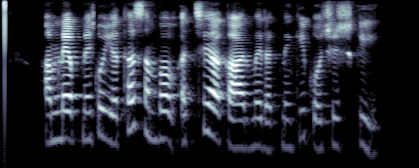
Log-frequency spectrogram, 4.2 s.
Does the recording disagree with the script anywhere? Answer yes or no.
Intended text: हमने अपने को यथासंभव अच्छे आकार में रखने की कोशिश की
no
